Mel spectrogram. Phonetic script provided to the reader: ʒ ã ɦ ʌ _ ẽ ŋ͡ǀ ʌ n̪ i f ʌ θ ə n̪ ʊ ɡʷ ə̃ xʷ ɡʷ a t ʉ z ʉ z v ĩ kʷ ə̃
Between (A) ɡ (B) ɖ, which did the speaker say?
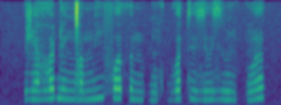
B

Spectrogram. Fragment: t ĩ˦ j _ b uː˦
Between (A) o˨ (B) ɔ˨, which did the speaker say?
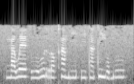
A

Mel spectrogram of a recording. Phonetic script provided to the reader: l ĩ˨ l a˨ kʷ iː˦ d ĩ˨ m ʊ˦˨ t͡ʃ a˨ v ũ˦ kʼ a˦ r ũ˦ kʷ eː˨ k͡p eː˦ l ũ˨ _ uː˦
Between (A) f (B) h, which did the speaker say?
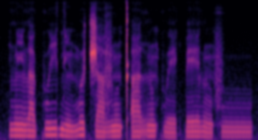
A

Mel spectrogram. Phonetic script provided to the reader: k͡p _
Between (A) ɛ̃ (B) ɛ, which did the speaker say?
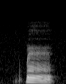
A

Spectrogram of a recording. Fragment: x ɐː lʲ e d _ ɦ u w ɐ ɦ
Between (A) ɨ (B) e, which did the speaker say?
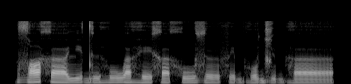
A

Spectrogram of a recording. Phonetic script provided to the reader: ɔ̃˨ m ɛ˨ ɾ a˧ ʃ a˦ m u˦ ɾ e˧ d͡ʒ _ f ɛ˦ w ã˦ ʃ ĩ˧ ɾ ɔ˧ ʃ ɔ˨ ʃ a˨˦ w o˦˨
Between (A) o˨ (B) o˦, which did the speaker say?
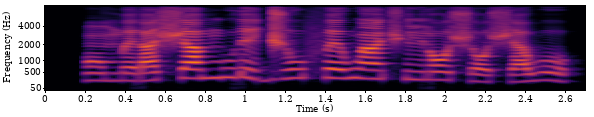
B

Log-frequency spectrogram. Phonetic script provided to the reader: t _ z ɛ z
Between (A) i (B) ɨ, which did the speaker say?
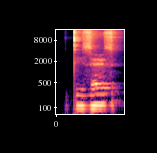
A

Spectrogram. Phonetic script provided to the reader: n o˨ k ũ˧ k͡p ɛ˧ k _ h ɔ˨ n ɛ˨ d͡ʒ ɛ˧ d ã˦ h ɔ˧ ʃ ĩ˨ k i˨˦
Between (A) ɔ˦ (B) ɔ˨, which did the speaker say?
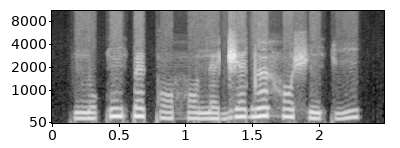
B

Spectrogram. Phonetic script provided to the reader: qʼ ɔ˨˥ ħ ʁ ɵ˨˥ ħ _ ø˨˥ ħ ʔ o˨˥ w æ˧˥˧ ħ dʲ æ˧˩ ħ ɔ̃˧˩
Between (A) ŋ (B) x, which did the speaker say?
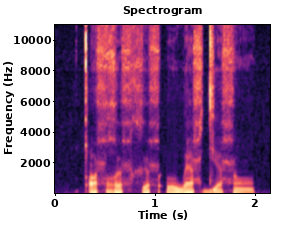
B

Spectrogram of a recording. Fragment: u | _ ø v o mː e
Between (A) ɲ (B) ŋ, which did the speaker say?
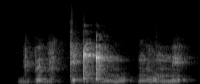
B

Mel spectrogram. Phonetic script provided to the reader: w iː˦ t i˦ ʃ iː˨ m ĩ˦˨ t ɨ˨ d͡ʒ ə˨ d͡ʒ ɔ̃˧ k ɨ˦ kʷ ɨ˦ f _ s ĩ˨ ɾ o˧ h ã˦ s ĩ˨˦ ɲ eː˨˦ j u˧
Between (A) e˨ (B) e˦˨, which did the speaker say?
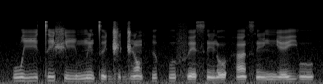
A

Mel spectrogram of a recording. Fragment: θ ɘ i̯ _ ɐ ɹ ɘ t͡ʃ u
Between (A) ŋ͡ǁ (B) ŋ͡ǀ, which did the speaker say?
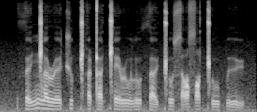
A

